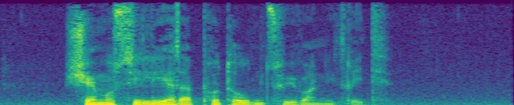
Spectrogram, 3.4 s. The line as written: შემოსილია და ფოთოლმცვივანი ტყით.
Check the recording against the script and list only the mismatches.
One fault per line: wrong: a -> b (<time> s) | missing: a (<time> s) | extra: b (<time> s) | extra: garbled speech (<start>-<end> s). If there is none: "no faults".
no faults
